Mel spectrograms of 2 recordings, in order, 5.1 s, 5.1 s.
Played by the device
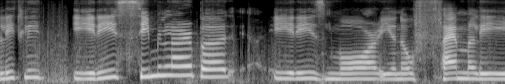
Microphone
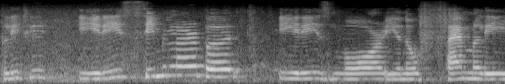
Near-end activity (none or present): none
